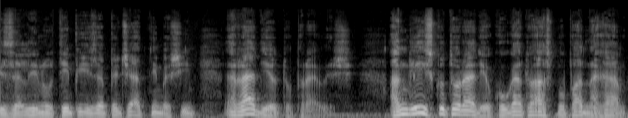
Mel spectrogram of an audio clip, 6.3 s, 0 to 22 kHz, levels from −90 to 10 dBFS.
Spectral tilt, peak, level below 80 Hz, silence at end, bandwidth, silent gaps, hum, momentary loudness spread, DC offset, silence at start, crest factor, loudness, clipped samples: -6.5 dB/octave; -6 dBFS; -48 dBFS; 0 s; 15.5 kHz; none; none; 17 LU; under 0.1%; 0 s; 18 dB; -24 LUFS; under 0.1%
